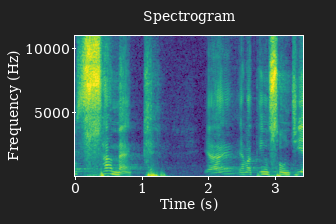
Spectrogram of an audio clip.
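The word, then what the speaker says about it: סמך: uma letra que tem esse som do S bem forte, é um S pronunciado assim de uma maneira muito clara, né? Samek. Tanto é que ela vem no seu nome, Samek.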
